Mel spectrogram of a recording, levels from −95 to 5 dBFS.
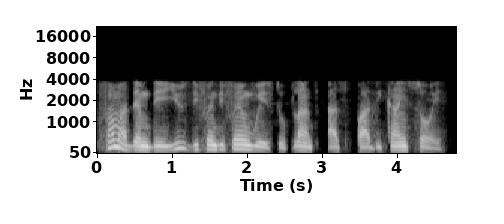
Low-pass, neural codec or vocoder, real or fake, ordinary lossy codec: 3.6 kHz; none; real; AAC, 24 kbps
